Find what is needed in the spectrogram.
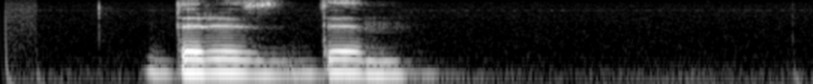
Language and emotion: Russian, neutral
